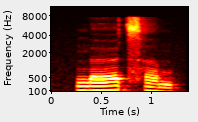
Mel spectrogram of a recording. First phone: n̪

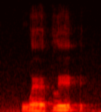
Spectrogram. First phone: w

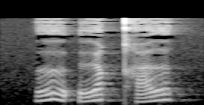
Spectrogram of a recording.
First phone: ɵ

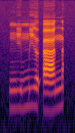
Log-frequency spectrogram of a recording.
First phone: ŋ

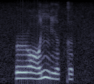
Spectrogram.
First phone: ɹ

